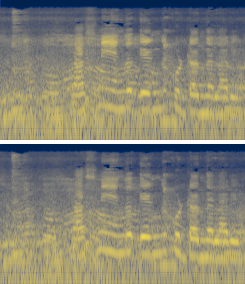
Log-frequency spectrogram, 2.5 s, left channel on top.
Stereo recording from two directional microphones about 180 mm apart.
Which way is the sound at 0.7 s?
15° right (ahead or behind).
